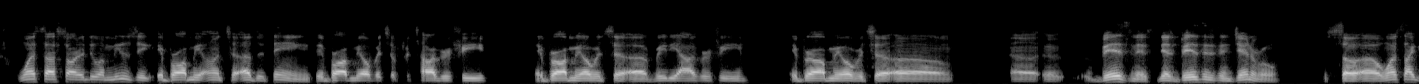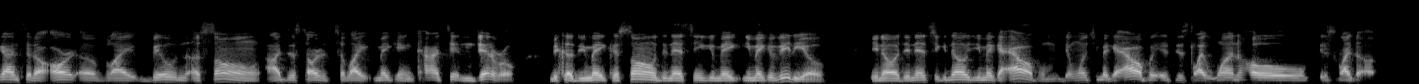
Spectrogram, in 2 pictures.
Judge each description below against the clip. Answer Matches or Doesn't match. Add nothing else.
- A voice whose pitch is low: Matches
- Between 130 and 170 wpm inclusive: Doesn't match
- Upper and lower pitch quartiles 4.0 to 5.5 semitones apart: Doesn't match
